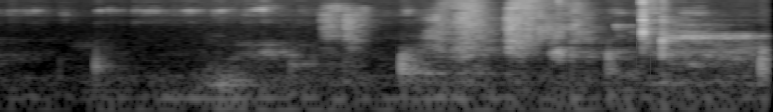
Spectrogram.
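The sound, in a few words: writing on board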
